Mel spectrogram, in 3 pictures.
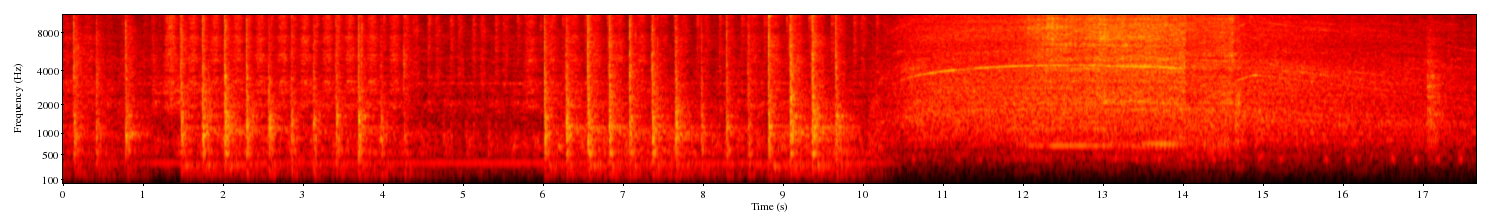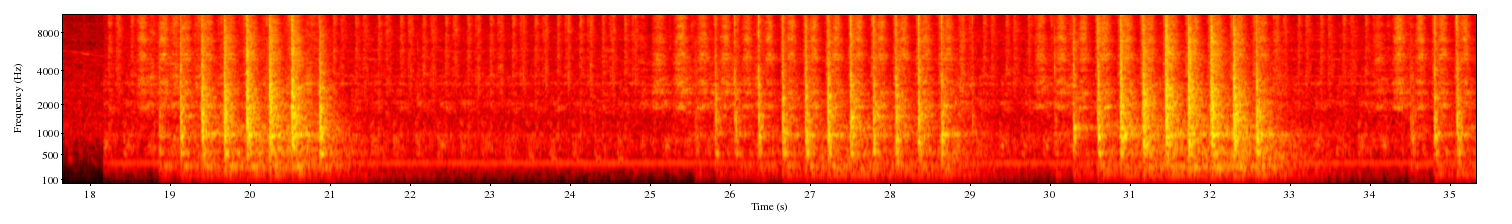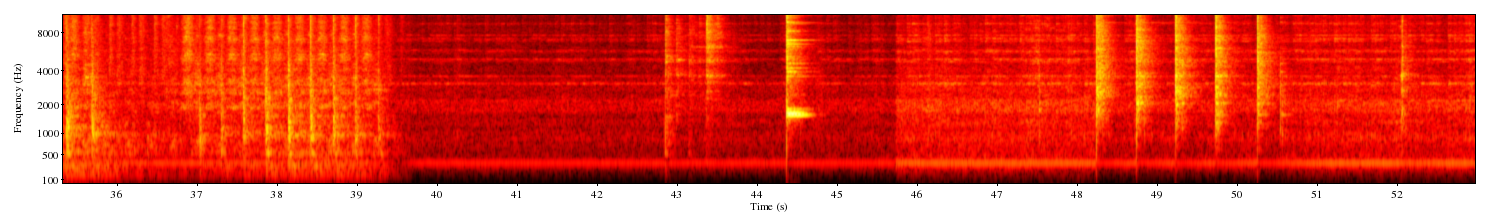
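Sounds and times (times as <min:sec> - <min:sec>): power hammer pounding steel: 0:00.0 - 0:05.2, 0:06.0 - 0:10.0, 0:18.2 - 0:39.5, 0:48.2 - 0:50.8
ringing metal strike: 0:44.4 - 0:45.0.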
